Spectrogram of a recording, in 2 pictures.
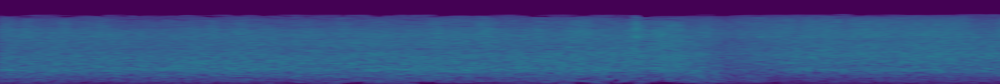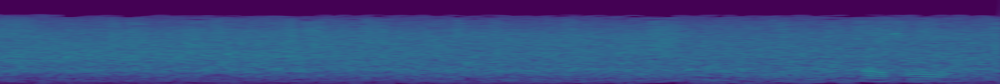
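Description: Sea surf washing steadily over a rocky shore, with a brief lull about three and a half seconds in.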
